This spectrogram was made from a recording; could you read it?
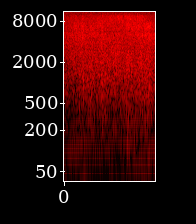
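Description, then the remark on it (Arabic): Heavy rain pours down in a steady, dense hiss with no pauses, a continuous wash of sound at low volume and nobody speaking. “يبدو أن مؤونتي قد تضررت بسبب هذا المطر الغزير.”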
